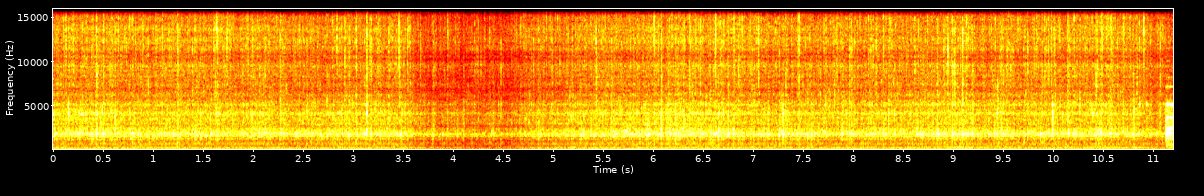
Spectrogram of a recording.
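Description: Lettuce and chicken sizzling in a frying pan, a steady hiss, with a low steady hum underneath.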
